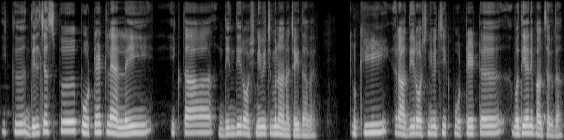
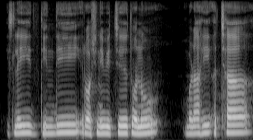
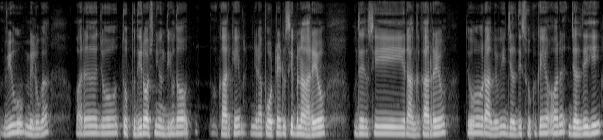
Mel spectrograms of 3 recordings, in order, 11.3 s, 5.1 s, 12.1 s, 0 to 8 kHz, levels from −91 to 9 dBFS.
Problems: none marked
